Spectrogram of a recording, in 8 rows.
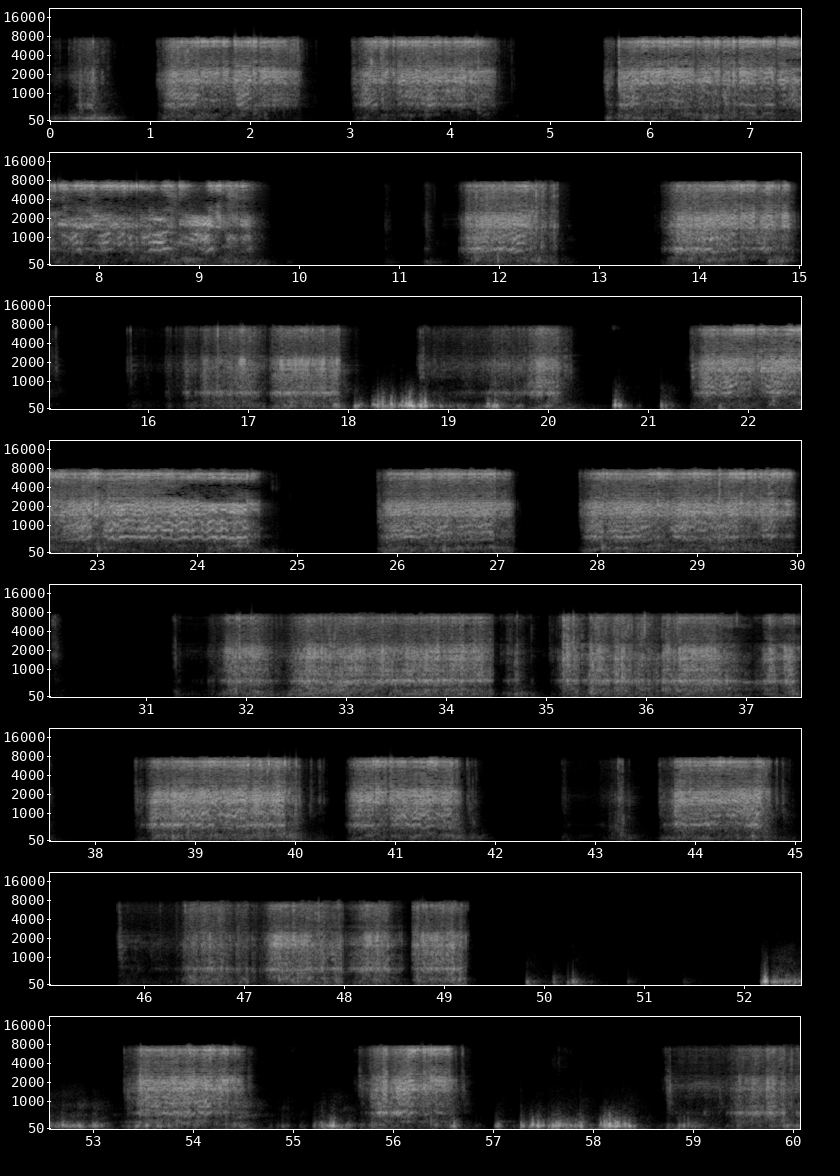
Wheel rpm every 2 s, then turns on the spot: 20, 30, 20, 60, 50, 10, 20, 20, 10, 20, 20, 60, 20, 30, 50, 10, 20, 30, 10, 40, 30, 20, 20, 10, 10, 0, 20, 10, 10, 10.
16-18 32-38 46-50 58-60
